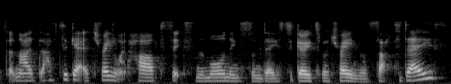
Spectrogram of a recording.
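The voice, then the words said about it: Leeds English accent. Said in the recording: “my accent betrays me. I'm speaking to you sitting in Brighton, but I'm from Leeds.”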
